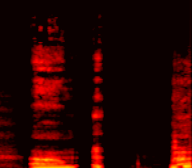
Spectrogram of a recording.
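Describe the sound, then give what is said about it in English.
A hoarse person clears their throat in three rough, voiced bursts: a longer hacking rumble, a quick short one, then another after a brief pause, with no talking. “And that's why I kind of sound kind of hoarse and clearing my throat and everything.”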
